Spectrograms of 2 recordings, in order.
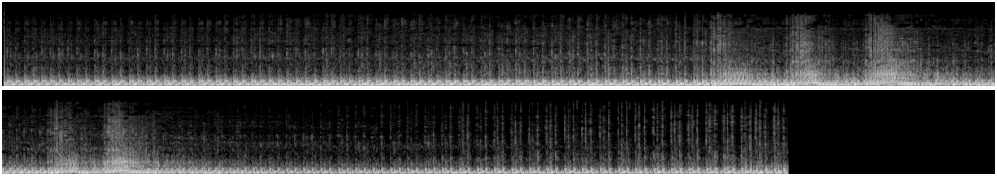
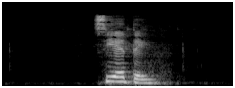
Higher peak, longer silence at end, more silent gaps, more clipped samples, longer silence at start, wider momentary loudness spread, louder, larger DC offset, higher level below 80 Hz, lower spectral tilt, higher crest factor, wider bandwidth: about the same, -6 dBFS vs -4 dBFS; first, 2.1 s vs 0.75 s; neither; neither; second, 0 s vs 0.95 s; second, 6 LU vs 13 LU; about the same, -18 LUFS vs -18 LUFS; neither; first, -24 dBFS vs -66 dBFS; first, -8 dB/octave vs -3.5 dB/octave; second, 12 dB vs 18 dB; about the same, 12 kHz vs 12 kHz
